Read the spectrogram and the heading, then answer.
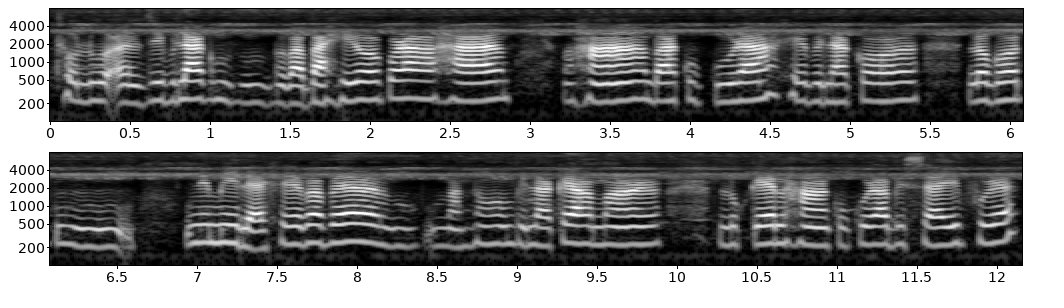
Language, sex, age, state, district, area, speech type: Assamese, female, 30-45, Assam, Golaghat, rural, spontaneous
